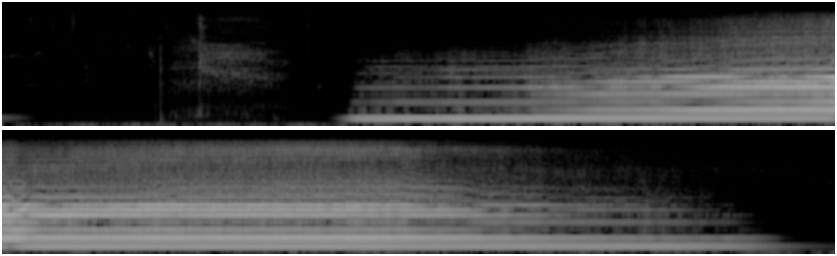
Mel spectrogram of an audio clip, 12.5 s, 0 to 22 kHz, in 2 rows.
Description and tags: Flute - C4 - bad-dynamics
Part of the Good-sounds dataset of monophonic instrumental sounds.
instrument::flute
note::C
octave::4
midi note::48
good-sounds-id::202
Intentionally played as an example of bad-dynamics
C4, flute, good-sounds, multisample, neumann-U87, single-note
